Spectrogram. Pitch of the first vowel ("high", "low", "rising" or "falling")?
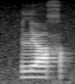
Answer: high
